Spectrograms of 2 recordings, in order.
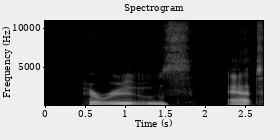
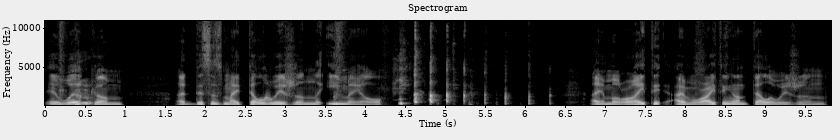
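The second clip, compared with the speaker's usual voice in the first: put-on Russian accent; 7 dB louder than usual. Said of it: "a Russian accent".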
